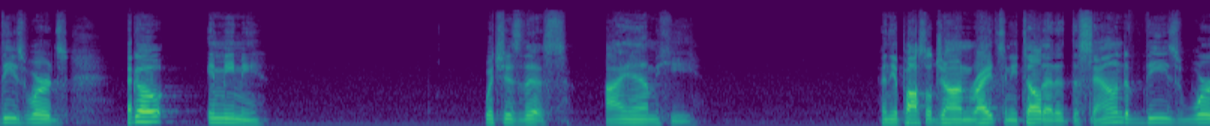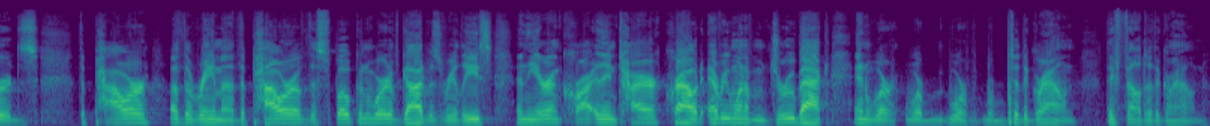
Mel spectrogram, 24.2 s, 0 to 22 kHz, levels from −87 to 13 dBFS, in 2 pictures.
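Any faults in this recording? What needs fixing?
Three hard joins interrupt the speech at 1.3 s, 10.40 s (between "writes and he" and "at the sound of") and 22.20 s (after "were were were were", before "to the"). Each is a jump forward in the sound, losing roughly a tenth, two tenths and three tenths of a second. This is likely a dropped buffer (overrun): samples were overwritten before being read, so the surrounding audio is spliced directly. Unlike an underrun, no silent gap appears, only a skip. To prevent it, raise the recording thread's priority or enlarge the capture buffer so reads keep pace with the hardware.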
